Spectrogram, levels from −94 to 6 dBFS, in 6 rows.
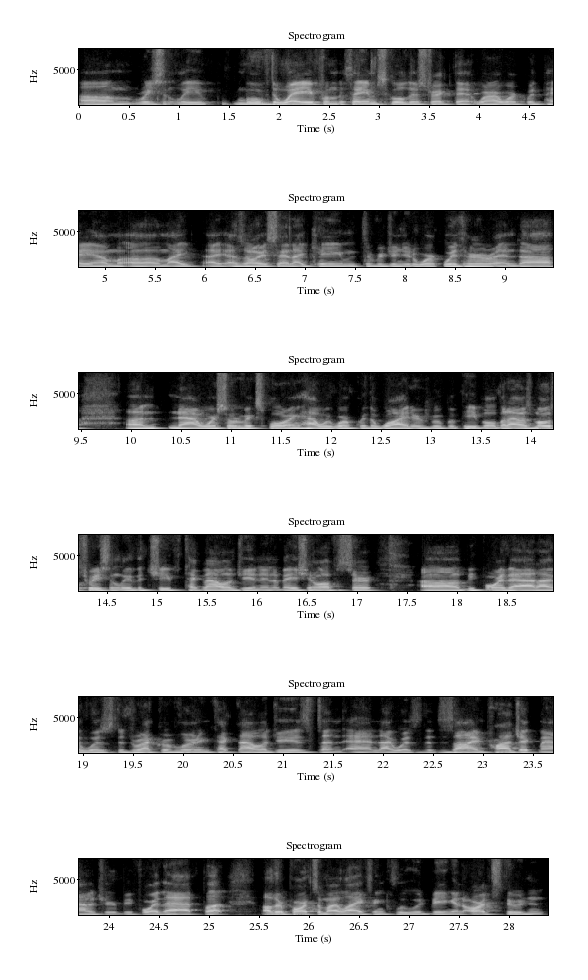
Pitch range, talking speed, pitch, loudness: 100-115 Hz, 190 wpm, 105 Hz, -19 LUFS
